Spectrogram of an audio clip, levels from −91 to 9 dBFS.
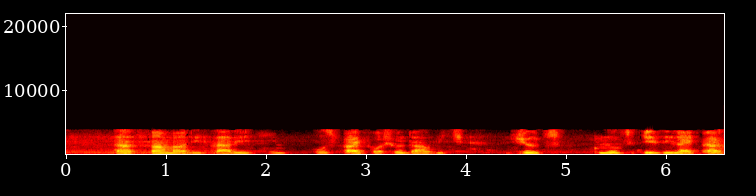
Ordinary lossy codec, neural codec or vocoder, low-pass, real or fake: AAC, 16 kbps; codec, 32 kHz, 1.9 kbps, SNAC; 7.2 kHz; fake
